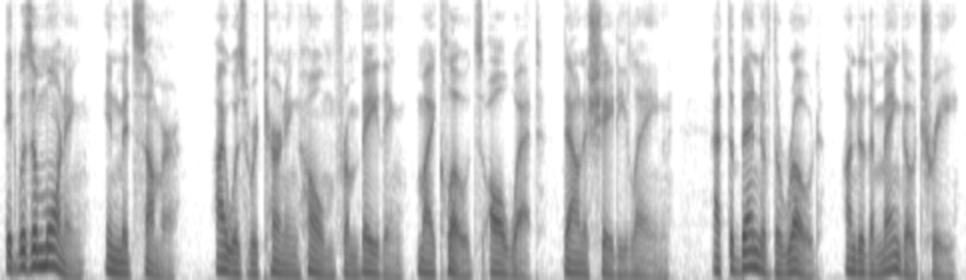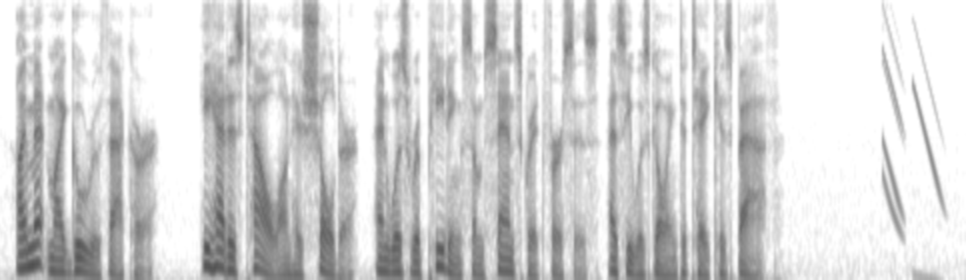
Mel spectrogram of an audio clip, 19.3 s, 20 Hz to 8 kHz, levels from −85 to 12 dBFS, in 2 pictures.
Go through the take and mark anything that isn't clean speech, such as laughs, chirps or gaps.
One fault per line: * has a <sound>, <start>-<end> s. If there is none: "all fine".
* has a chirp, 18.5-19.1 s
